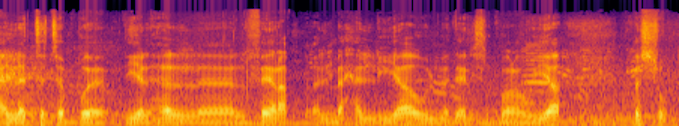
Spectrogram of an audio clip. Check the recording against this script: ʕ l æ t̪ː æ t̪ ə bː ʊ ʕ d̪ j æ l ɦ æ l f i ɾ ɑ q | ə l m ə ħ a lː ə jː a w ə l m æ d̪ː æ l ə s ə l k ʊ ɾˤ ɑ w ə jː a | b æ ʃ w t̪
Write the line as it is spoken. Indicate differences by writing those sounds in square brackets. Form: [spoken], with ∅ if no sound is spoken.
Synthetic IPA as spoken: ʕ l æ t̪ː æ t̪ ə bː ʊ ʕ d̪ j æ l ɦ æ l f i ɾ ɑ q | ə l m [a] ħ a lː ə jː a w ə l m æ [d̪] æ [ɾ] ə s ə l k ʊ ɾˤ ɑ w ə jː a | b æ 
